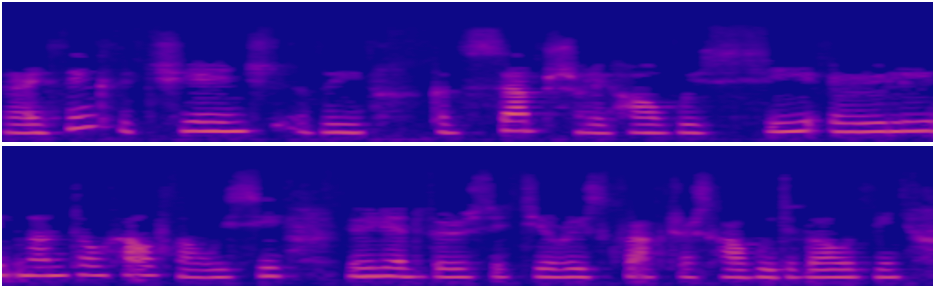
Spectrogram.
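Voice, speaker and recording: With an Eastern European accent, a woman talks at a moderate pace, her medium pitch carrying fairly even intonation. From Russia, Moscow. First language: Russian. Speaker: pediatric psychologist. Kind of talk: interview. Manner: halting, many fillers.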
